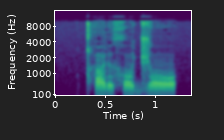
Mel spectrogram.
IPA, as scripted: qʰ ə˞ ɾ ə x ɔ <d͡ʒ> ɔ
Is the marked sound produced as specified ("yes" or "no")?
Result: yes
